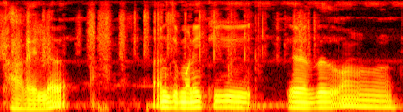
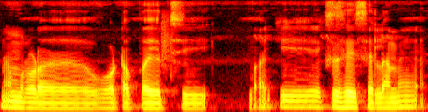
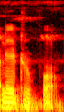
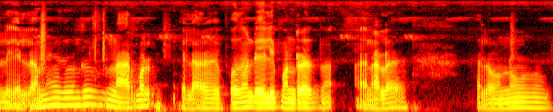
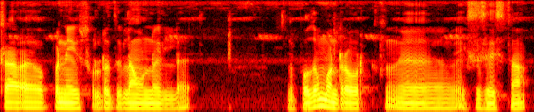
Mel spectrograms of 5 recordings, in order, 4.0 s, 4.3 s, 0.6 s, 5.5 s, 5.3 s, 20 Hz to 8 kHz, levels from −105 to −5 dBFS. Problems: constant background noise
